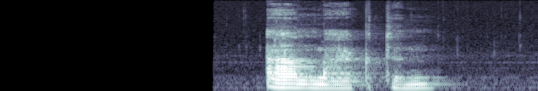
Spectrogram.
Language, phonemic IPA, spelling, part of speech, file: Dutch, /ˈanmaktə(n)/, aanmaakten, verb, Nl-aanmaakten.ogg
- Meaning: inflection of aanmaken: 1. plural dependent-clause past indicative 2. plural dependent-clause past subjunctive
